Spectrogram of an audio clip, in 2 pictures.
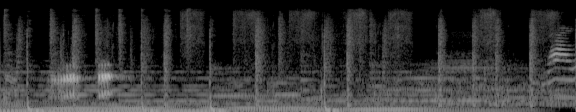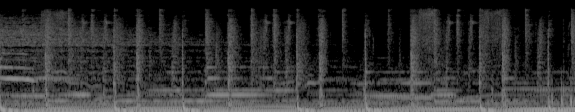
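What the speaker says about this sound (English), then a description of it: "we'll have to get the frogs" Frogs croak in the game Minecraft, a quiet chorus of repeated low croaks in a regular rhythm, with a few higher mewing calls layered over them.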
